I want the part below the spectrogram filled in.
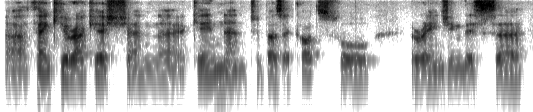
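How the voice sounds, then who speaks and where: A man from Uganda, introducing himself on a panel in a measured way, with frequent fillers. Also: deep voice, fairly even intonation, pushed and bright. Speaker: fiduciary business executive.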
